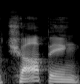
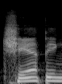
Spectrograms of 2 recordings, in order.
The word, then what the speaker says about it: champing: you know hold on want to argue that it's now become a part of the lexicon because all you idiots have said it wrong for so long I'm not buying it it's champing at the bit champ at the bit an equestrian frickin term how much you want to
